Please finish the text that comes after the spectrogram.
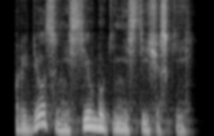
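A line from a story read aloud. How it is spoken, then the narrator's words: Sigh, visitor. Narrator (Russian): вздохнул посетитель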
